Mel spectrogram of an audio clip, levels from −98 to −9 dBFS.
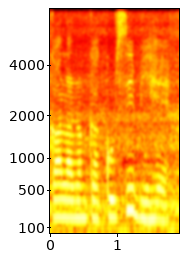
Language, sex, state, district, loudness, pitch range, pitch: Hindi, female, Arunachal Pradesh, Lower Dibang Valley, -14 LUFS, 175-195 Hz, 185 Hz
